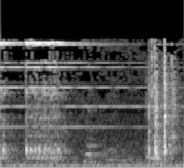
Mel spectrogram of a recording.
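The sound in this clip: A telephone bell rings in two short bursts separated by a pause, each a bright, harmonically rich trill, with steady tones holding underneath.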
